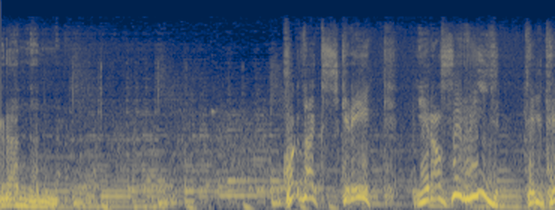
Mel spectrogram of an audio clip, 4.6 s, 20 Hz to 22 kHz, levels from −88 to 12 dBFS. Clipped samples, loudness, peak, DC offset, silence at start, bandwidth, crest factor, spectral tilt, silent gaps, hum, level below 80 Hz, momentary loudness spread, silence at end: under 0.1%; -12 LUFS; 0 dBFS; under 0.1%; 0 s; 13.5 kHz; 10 dB; -7 dB/octave; none; none; -34 dBFS; 13 LU; 0 s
